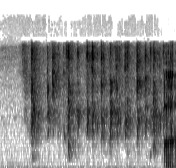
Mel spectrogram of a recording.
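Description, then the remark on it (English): A man's short, rough burp attempt: a string of raspy, crackling croaks that ends in a slightly louder, deeper gulp. It sounds weak and sputtering, with no talking over it. “It gets funnier every time he burps.”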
